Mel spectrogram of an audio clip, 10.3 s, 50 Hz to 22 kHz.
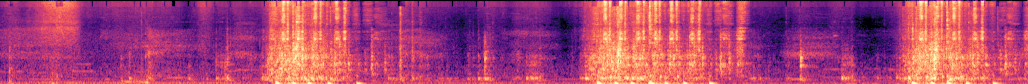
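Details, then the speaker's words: Neglected Yamaha 624 snowblower with carb cleaner in the intake and choke closed: three cranking bursts about a second each with a rapid chug, almost starting but never catching; fuel-starved, gas tank and carburetor still need cleaning. "Well, it does turn over a lot better than that. It almost started. It did turn over quite a bit more when I tried it earlier."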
